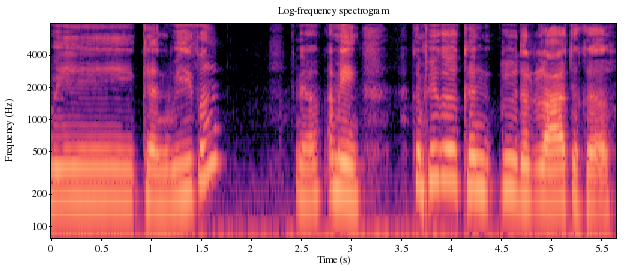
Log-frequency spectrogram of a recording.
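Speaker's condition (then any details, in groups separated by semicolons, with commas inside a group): Profound deafness; learned to speak and lip-read in oral pre-preschool, mainstreamed, little ASL now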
